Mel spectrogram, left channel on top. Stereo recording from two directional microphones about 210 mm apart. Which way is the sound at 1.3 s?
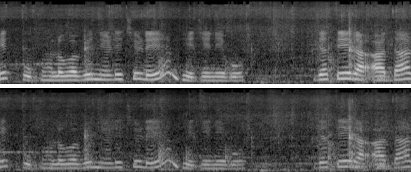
30° left (ahead or behind).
